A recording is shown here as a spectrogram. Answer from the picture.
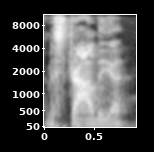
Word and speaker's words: Mystralia: Which Mandroid, who was our guest last week, he taught me to pronounce it like Australia, Mystralia.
